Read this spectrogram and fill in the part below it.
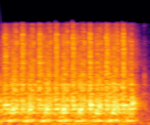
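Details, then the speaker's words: Sewing machine, after the thread take-up lever has run to its top position with the tension discs slackened, then the presser foot is lowered: it starts easily without help from the hand and stitches at a quick, even rhythm with no motor hum or straining. "теперь опускаем лапку и машину у нас даже без помощи руки будет стартовать легко"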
